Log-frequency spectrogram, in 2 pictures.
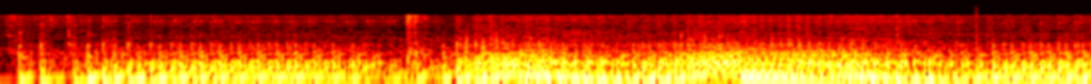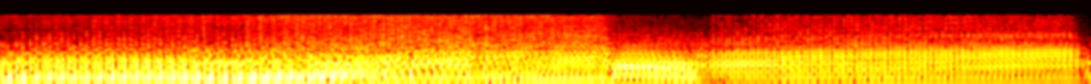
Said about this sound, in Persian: اما تو تهران وجود میلیونی موتورسیکلت ها باعث شده به شهر موتورسیکلت ها تبدیل بشه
